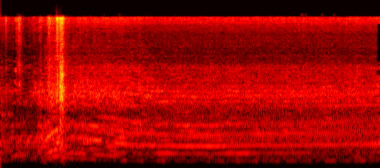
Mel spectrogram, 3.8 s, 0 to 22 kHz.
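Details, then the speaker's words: Sony SL-C30 Betamax deck: steady high whirring whine over tape hiss, tape spilling out on play: tape running too fast. "press play it just spills out tape running way too fast"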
